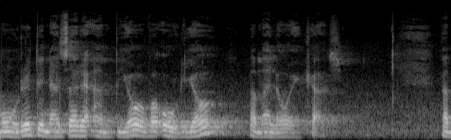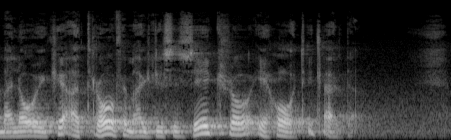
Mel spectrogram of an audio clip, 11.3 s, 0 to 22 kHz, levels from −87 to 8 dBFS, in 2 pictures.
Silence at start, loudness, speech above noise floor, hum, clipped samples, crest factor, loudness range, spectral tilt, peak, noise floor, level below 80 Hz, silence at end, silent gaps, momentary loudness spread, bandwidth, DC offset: 0 s; -20 LUFS; 29 dB; none; under 0.1%; 18 dB; 7 LU; -6.5 dB/octave; -2 dBFS; -48 dBFS; -72 dBFS; 1 s; none; 12 LU; 14.5 kHz; under 0.1%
